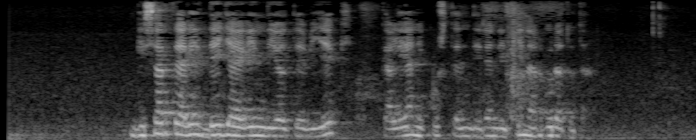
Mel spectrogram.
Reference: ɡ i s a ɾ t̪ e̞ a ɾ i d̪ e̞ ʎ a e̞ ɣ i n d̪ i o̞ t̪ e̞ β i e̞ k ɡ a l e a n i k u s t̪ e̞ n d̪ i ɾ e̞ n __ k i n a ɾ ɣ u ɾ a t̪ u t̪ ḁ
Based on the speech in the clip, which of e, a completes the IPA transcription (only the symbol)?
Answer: e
